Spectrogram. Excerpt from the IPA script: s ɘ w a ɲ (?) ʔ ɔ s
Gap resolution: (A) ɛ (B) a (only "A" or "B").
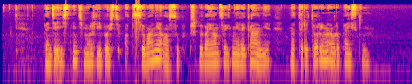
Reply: B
